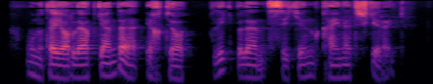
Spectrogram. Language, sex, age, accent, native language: Uzbek, male, 18-24, Qoraqalpog'iston, Uzbek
